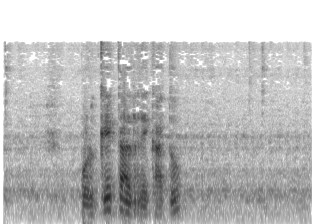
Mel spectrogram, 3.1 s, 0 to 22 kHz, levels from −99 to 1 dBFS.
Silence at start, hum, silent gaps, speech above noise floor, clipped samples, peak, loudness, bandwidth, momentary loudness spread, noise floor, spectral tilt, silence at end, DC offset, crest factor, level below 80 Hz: 0.05 s; none; none; 24 dB; under 0.1%; -4 dBFS; -23 LUFS; 11.5 kHz; 26 LU; -47 dBFS; -3.5 dB/octave; 0.45 s; under 0.1%; 22 dB; -64 dBFS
